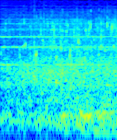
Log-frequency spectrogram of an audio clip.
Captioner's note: water bubbling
